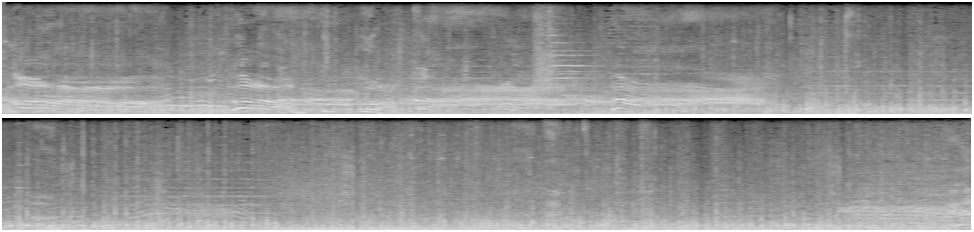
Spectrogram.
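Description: Horses gallop across hard ground.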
